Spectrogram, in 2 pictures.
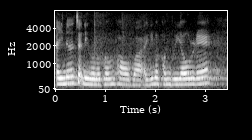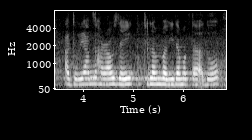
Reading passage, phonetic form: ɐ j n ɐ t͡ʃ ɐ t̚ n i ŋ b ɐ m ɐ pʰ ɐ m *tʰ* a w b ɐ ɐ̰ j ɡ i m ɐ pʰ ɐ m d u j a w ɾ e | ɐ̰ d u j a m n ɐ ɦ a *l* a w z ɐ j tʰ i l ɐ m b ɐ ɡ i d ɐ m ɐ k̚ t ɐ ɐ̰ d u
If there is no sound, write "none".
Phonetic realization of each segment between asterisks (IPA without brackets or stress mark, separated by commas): pʰ, ɾ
